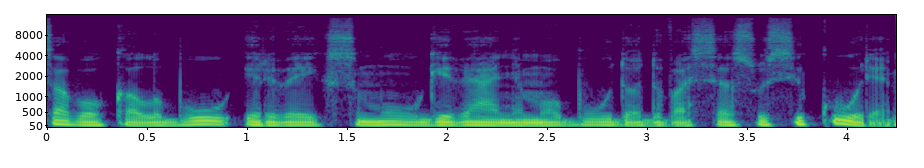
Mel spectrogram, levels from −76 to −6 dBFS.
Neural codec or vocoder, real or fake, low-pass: none; real; 14.4 kHz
